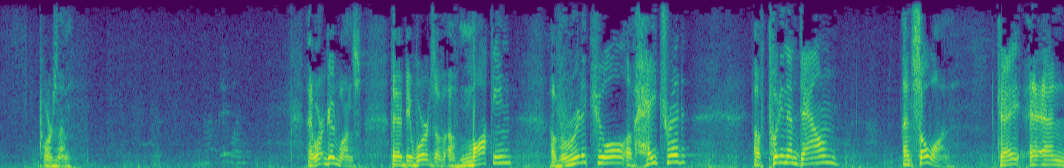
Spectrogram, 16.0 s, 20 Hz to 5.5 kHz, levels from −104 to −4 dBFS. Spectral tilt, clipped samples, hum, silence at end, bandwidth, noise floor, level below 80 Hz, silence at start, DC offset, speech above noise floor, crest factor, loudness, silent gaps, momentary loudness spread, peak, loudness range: -8.5 dB/octave; under 0.1%; none; 0 s; 5.4 kHz; -49 dBFS; -40 dBFS; 0.5 s; under 0.1%; 32 dB; 18 dB; -17 LUFS; none; 22 LU; 0 dBFS; 8 LU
